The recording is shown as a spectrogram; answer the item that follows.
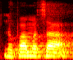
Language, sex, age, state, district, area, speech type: Manipuri, male, 18-30, Manipur, Thoubal, rural, spontaneous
